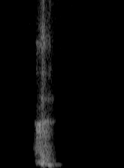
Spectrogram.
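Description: A person's short sigh, a single breathy voiced sound of about half a second that falls in pitch.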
